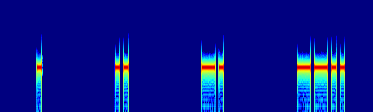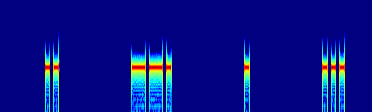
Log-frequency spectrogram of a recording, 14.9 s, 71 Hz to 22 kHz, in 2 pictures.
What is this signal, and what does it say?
Morse code, heard as a keyed tone, about 14 wpm, spaced as for 5 wpm, 700 Hz. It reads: EINZIGES
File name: Morsekurs / Witze / Witz 05. Juni 2018, 25 F70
